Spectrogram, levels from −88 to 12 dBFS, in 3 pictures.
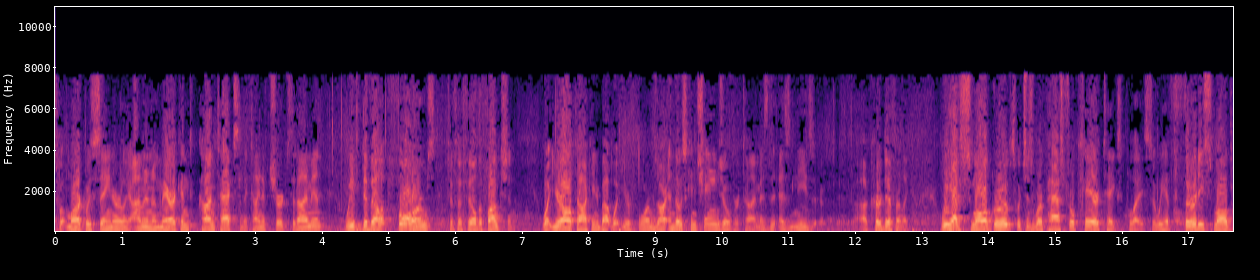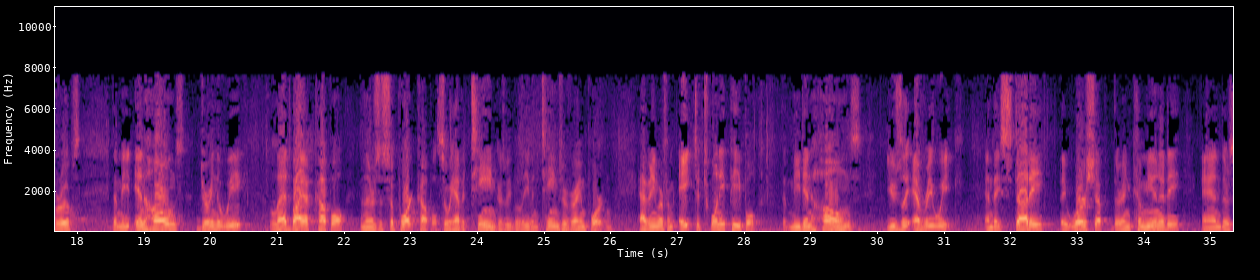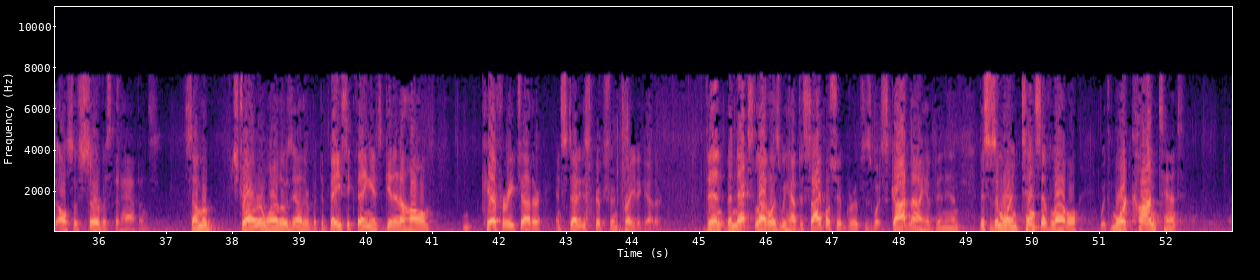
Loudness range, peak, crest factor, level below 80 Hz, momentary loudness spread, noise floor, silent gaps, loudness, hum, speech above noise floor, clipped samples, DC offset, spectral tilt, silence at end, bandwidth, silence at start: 4 LU; -4 dBFS; 12 dB; -42 dBFS; 13 LU; -40 dBFS; none; -16 LUFS; none; 25 dB; under 0.1%; under 0.1%; -5.5 dB/octave; 0 s; 8 kHz; 0 s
